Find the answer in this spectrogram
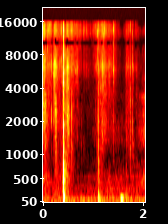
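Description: Trading cards being flipped through in the hands: a few quiet clicks and taps as the cards slide and knock against one another, the sharpest a little under half a second in.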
